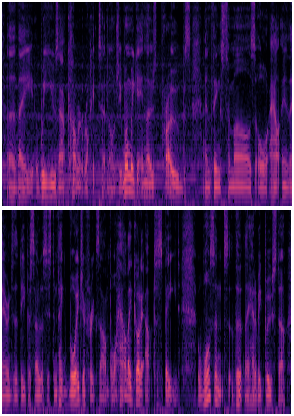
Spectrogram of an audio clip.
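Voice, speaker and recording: A man with an Essex accent hosting a livestream, chatting casually and answering viewers in a rambling, conversational way. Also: low voice. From Essex, England. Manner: rambling, conversational, often ends phrases with "there". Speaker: livestream host. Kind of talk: casual live commentary, answering chat.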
